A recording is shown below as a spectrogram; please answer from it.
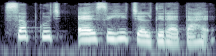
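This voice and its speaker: A woman's voice: medium pitch, sing-song, unhurried, mellow, no room sound. Dry, close woman storyteller. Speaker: narrator. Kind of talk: scripted story narration.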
